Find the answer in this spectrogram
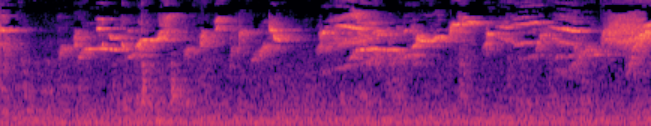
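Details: American goldfinch x European greenfinch hybrid giving a lively, unbroken high twitter of quick chirps and slurred notes, growing louder toward the end, with a soft continuous low hum.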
